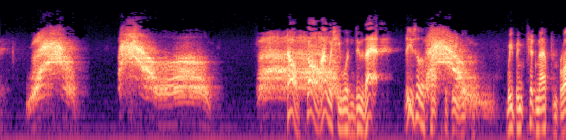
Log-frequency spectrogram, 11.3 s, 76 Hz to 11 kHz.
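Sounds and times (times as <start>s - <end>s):
mountain lion wailing screams: 0.5s - 1.7s, 2.3s - 4.4s, 5.1s - 6.8s, 8.5s - 10.0s
speech: 6.2s - 11.3s.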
